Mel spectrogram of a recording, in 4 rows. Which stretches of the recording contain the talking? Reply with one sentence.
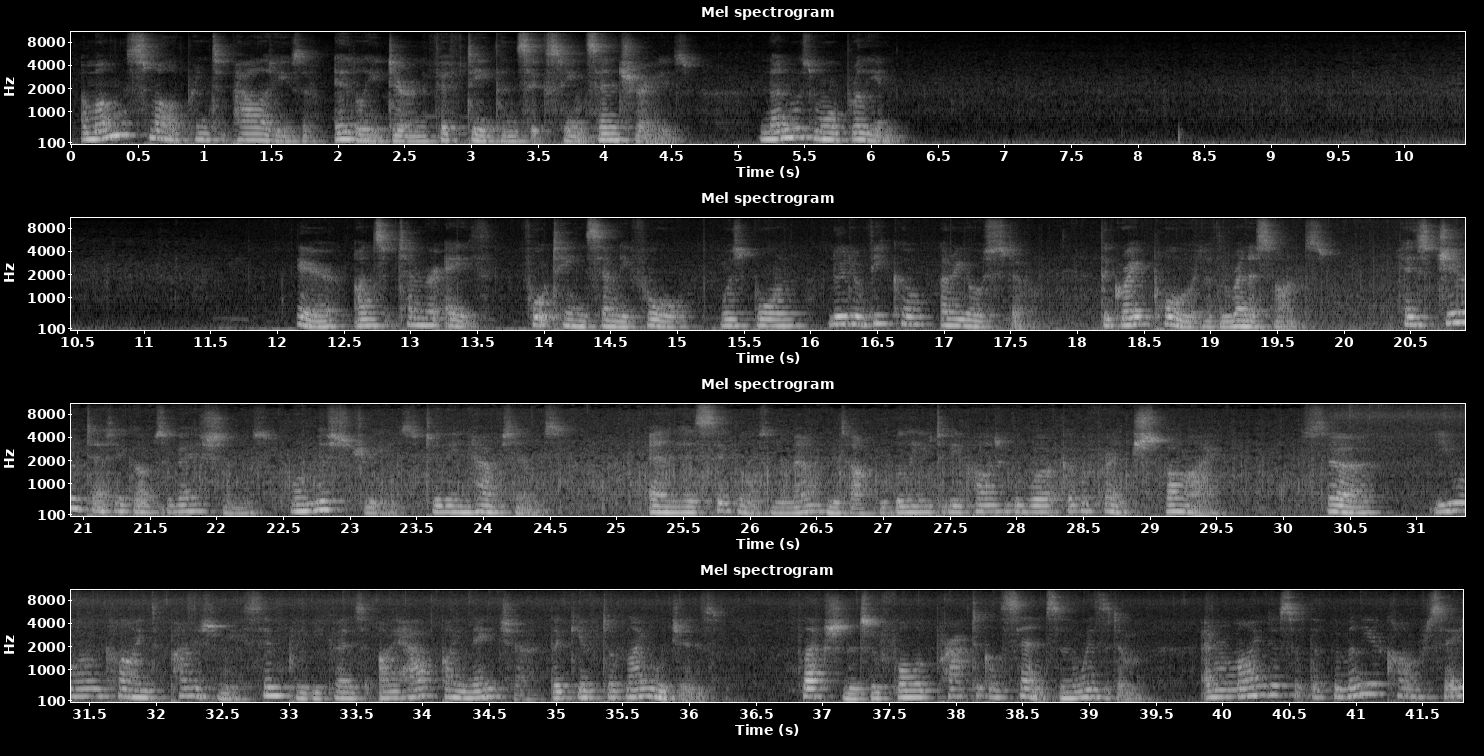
You can hear the talking from 0.0 to 6.2 s and from 12.2 to 41.7 s.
